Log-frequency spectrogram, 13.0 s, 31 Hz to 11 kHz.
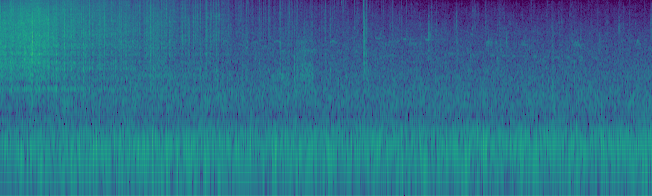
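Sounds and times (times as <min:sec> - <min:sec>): wood fire crackling: 0:00.0 - 0:13.0.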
